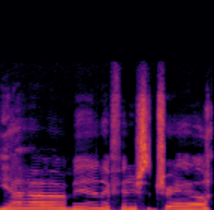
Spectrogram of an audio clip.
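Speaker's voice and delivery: play-acted nonchalant, laid-back, super chill, offhand tone. Retelling how Tohi lay in his hammock after finishing the trail: imitating Tohi, super chill. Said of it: "super chill".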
